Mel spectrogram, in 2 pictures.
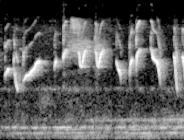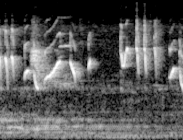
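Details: Horsfield's babbler song meant for tutoring songbirds: mixed rising whistles, buzzy slurs and rapid trill bursts in continuous lively phrases, with a short lull near the end.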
